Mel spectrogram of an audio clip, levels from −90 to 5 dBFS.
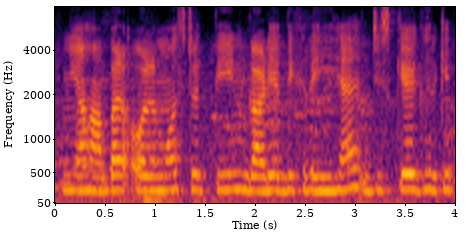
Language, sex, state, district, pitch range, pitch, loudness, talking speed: Hindi, female, Uttar Pradesh, Shamli, 225-240 Hz, 230 Hz, -18 LUFS, 165 wpm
